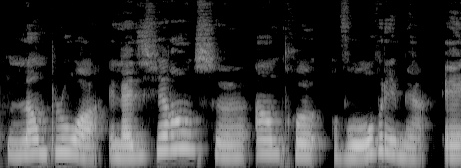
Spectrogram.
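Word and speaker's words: вовремя: et la différence entre vos vrais qui s'écrit ensemble l'accent tonique frappe la première voyez le haut vous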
